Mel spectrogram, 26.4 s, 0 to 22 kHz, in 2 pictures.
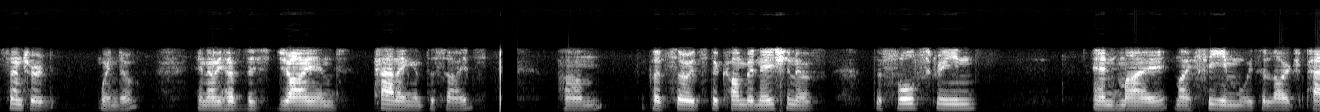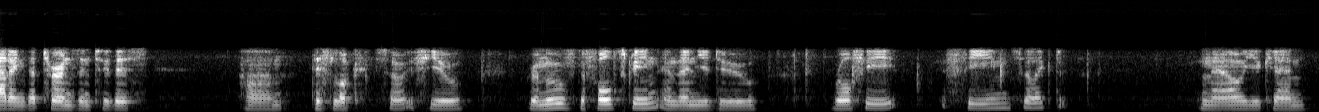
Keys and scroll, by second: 4.8 Escape, 5.1-7.2 typing, 7.4 super+d, 16.8 Escape, 18.0 typing, 18.5 super+Return, 19.6-23.6 typing, 24.0 Return, 25.3 Down, 25.7 Return.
